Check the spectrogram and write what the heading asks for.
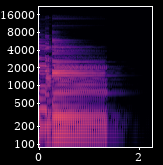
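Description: Clavinet voice of the Studiologic Numa Player sound library: a quick note or two, then a held chord that stops sharply about one and a half seconds in, with a short fading tail.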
